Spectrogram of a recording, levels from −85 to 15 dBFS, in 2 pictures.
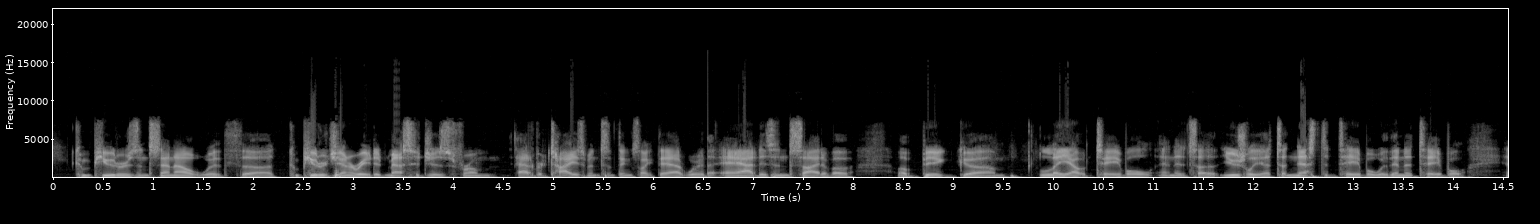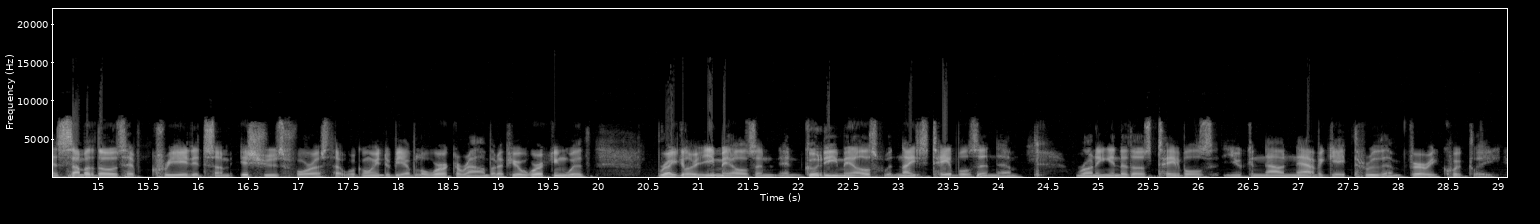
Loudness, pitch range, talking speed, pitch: -23 LUFS, 95-110 Hz, 175 wpm, 100 Hz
